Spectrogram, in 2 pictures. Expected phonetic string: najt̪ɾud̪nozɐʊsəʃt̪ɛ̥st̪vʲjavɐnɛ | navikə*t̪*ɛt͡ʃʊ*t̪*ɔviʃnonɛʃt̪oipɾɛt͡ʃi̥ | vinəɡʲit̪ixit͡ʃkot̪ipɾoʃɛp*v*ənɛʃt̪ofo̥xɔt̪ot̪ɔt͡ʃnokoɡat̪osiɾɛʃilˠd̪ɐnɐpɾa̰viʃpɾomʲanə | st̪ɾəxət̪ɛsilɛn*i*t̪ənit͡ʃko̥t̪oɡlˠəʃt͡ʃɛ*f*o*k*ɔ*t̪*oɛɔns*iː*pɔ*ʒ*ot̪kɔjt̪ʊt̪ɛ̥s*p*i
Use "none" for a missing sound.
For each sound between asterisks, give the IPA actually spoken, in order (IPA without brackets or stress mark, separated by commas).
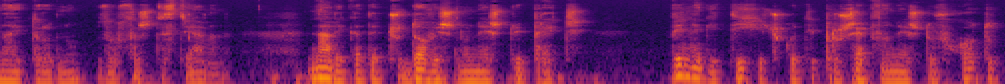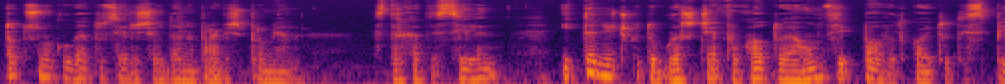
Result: t̪, d̪, v, i, f, x, t̪, i, v, p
